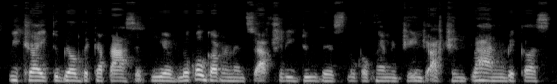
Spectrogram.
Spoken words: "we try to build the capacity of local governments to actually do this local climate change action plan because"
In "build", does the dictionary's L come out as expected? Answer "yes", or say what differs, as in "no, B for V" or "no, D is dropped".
yes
